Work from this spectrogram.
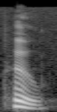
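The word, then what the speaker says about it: P'u: describes another taoist concept that of who now unlike our buddy winnie the pooh this one is spelled p apostrophe u and what it means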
